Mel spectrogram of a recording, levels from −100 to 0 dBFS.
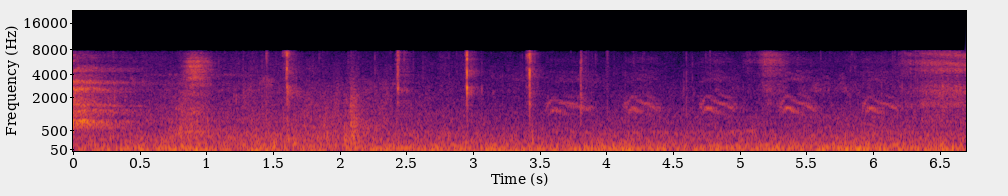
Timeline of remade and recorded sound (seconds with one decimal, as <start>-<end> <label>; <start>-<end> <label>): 0.0-6.7 recorded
